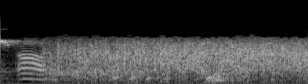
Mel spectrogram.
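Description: A short, shrill whistle blast marks the end of a round in a panel game, sounding at the very start as a contestant is speaking, then gives way to steady, loud applause that carries on to the end.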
